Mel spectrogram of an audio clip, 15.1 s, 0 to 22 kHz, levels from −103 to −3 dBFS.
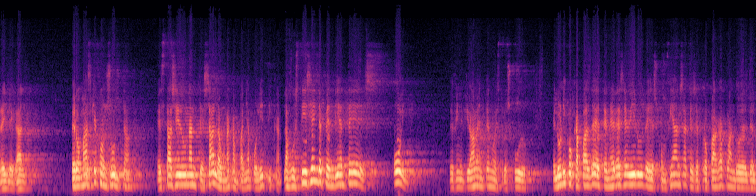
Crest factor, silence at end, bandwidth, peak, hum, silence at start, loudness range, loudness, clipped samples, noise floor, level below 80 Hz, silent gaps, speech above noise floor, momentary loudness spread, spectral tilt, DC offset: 16 dB; 0 s; 6.2 kHz; -2 dBFS; none; 0 s; 5 LU; -17 LUFS; under 0.1%; -56 dBFS; -68 dBFS; none; 40 dB; 15 LU; -9.5 dB/octave; under 0.1%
